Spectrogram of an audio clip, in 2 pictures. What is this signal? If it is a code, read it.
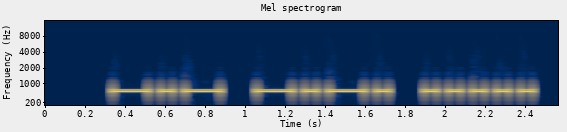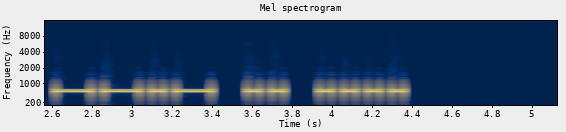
Morse code, heard as a keyed tone, about 20 wpm, 700 Hz. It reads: KC5QIH
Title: USA Call Signs - 6 Characters - 20wpm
